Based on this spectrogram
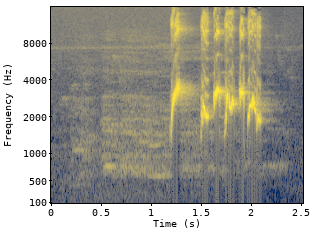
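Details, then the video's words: Red-whiskered bulbul in a singing contest giving one short, lively phrase of five or six clear warbled notes after a soft low murmur in the background. "Kích Chào Mào Hót Đấu"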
